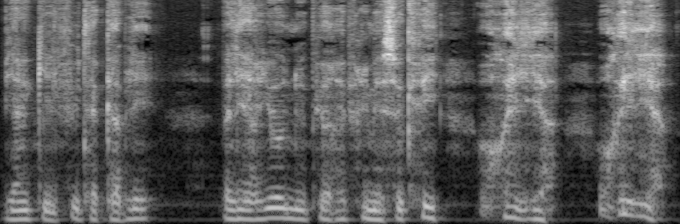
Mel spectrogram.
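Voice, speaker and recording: A man narrating a novel as an audiobook, in measured storytelling. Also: mid-range voice, flat delivery, mellow, breathy edge. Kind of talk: scripted narration.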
